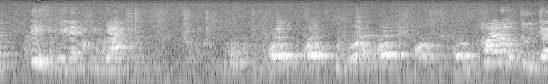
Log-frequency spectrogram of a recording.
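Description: A young Afghan hound yips, barks and whimpers in a comedy scene, a series of high, whiny bursts coming in uneven clusters, mixed with people speaking.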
